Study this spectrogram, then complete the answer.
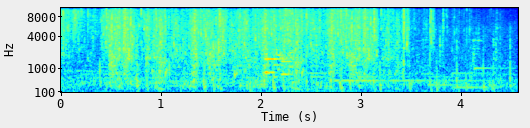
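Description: Water splashes as a character wades through it.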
